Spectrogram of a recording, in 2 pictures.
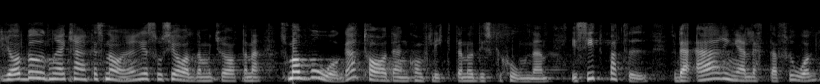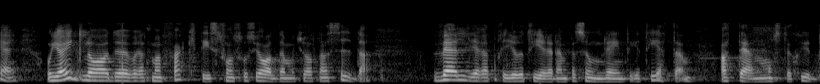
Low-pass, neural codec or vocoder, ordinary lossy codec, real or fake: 7.2 kHz; none; none; real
